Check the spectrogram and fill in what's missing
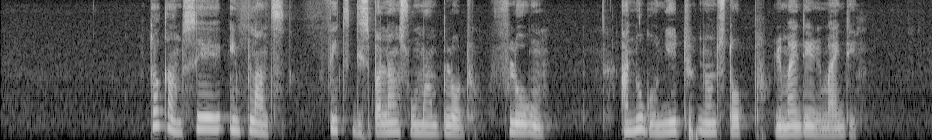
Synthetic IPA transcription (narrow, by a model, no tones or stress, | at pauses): tɔkãmseĩmplãnts | fitdisbalãnswũmãnblɔd | floũm | ãnːoɡonidnɔ̃nstɔpɹimãɪ̃ndĩŋɹimãɪ̃ndĩŋ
